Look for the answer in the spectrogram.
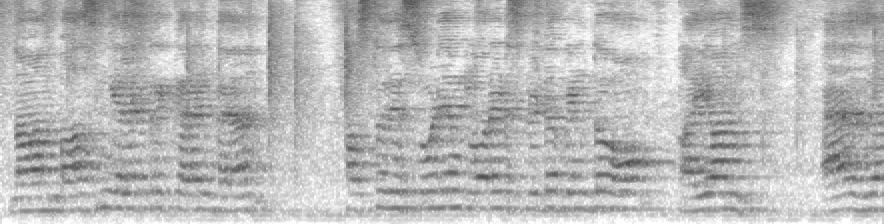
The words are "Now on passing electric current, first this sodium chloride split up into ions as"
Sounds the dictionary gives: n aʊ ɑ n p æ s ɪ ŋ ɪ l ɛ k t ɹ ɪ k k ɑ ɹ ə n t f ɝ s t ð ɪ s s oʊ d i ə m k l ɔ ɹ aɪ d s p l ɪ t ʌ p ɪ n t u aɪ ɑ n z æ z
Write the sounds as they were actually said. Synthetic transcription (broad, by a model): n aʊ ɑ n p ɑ s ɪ ŋ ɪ l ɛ k t ɹ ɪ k k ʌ ɹ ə n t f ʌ s t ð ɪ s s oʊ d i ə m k l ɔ ɹ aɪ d s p ɪ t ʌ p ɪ n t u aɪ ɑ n s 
